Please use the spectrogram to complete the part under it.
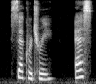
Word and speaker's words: secretary: Secretary，s e c r e t a r y，secretary，s e s e c r e c r c T A R Y，注意 A 在这里不发音，所以相当于看成 T R 发 tr，字母 Y 发 a，tree，secretary，secretary，它是一个名词，表示秘书、书记、部长、大臣。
